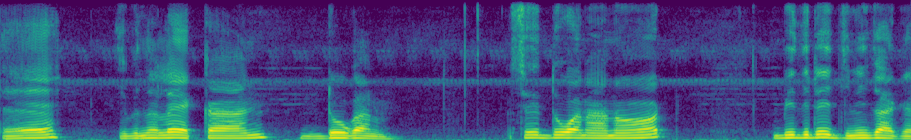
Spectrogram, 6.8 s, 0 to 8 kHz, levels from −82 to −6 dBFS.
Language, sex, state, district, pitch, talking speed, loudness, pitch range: Chakma, male, Tripura, West Tripura, 145 Hz, 90 wpm, -13 LUFS, 125-155 Hz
